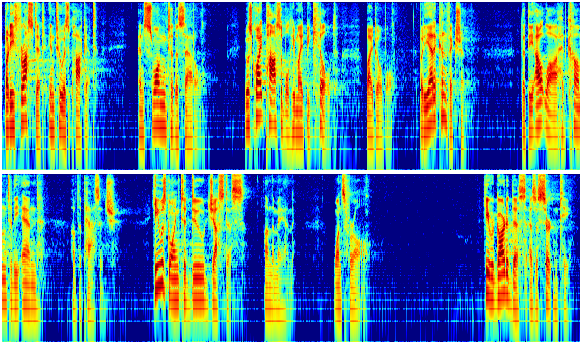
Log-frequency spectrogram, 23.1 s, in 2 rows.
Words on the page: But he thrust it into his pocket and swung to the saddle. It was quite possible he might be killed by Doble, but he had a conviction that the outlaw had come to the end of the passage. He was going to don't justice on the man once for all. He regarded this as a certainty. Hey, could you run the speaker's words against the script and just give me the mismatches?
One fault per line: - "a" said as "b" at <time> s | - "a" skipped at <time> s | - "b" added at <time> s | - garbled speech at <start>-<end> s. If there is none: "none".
- "don't" said as "do" at 15.3 s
